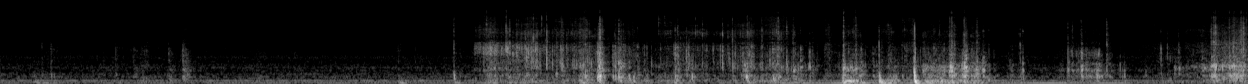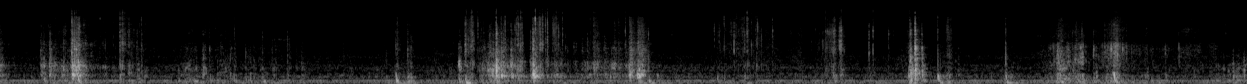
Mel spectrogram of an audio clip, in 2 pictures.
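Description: Plastic toy garbage truck being worked by hand: its loader arm and plastic parts clatter, knock and scrape irregularly, starting about five seconds in. A steady low hum runs underneath.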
